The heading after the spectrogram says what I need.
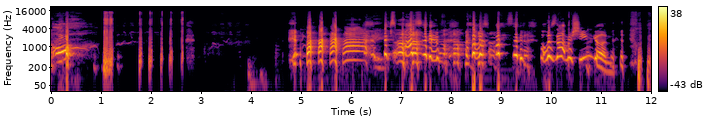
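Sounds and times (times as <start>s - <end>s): man farting: 1.0s - 2.8s, 11.7s - 12.0s.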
